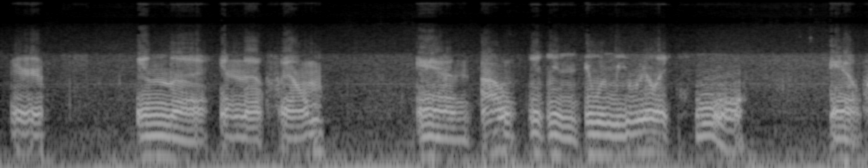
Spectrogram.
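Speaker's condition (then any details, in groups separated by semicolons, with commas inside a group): Spinal muscular atrophy; uses wheelchair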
